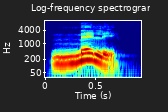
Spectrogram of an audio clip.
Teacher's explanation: Okay, remember, accent circumflex here on the top of E, and it will give you the sound E, really opened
